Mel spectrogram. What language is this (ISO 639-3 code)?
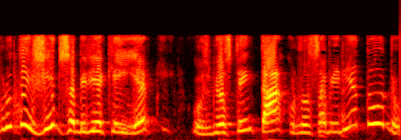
por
